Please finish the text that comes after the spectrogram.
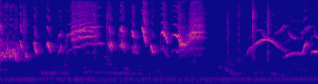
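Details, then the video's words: Captive-bird stimulation song of a white-rumped shama: a run of evenly spaced chattering notes with rasping overtones, a brief silence, then several sweeping arched whistles. "suara burung murai batu ribut cocok untuk dongkrak emosi burung yang malas bunyi"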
